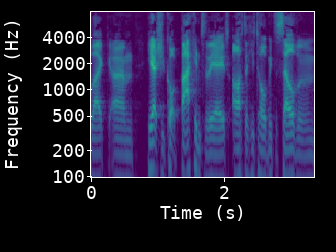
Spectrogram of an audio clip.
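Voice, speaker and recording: A man's fairly low voice with a bright, sharp tone and an English accent, on a very clean recording with a silent background. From England (Cambridge). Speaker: professional trader and artist. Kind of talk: casual interview.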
